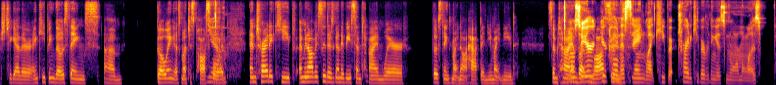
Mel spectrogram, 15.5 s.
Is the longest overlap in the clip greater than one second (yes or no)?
yes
